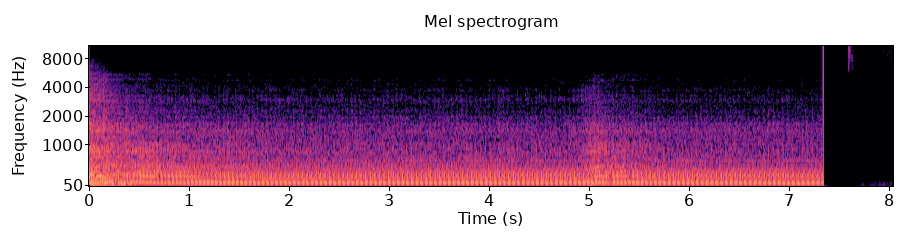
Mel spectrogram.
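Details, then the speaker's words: Suzuki DR350 single, unrun for over ten years, test run with choke off. Steady low idle thumping, one brief stumble near five seconds, then it shuts off; later it backfired and quit: running acceptably. "Turn the choke off during that test run, and it seemed to run okay."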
